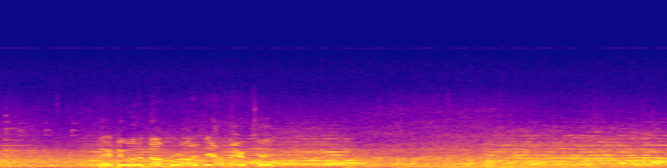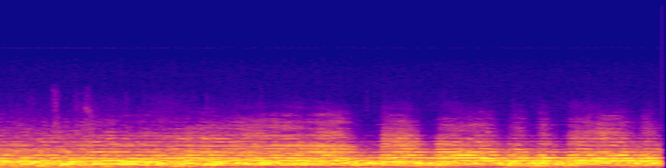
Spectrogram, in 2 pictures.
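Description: A diesel locomotive hauling a passenger train approaches, its engine roaring louder.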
